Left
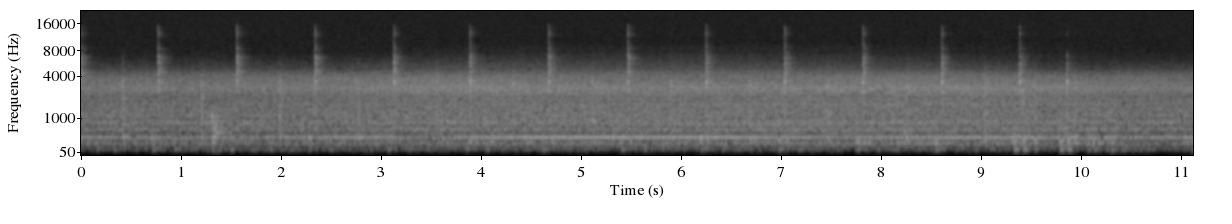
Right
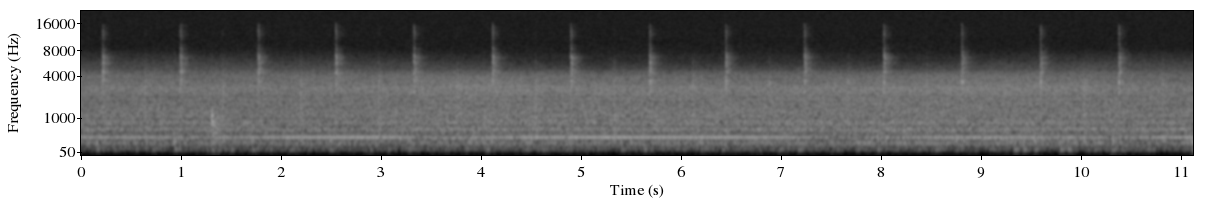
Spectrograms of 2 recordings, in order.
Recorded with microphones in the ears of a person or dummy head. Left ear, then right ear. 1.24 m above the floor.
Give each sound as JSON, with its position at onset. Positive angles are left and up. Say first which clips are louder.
{"t": 1.3, "sound": "a thud", "louder": "right 5 dB", "side_deg": -80, "distance_m": 6.0}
